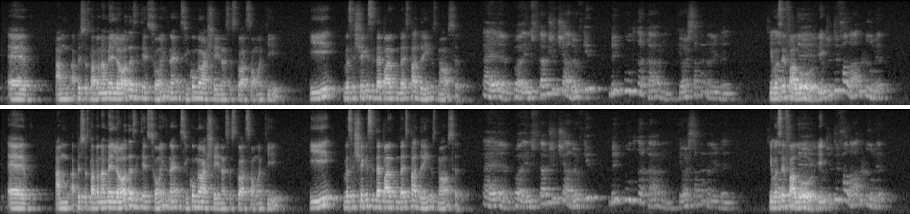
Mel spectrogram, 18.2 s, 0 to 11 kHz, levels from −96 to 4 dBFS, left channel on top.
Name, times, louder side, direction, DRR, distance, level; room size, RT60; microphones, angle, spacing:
voice 1, 0.2-0.6 1.1-5.6 6.2-9.2 15.4-16.5, right 2 dB, 30° right, 5 dB, 0.4 m, -25 dB
voice 2, 9.7-11.9 12.2-14.7 15.4-17.6, left 2 dB, 50° left, -3 dB, 0.6 m, -34 dB
3.5 x 2.1 x 3.9 m, 0.67 s
head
